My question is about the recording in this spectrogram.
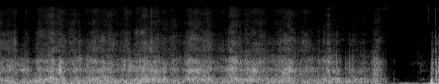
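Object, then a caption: Small cardboard box. Long white nails scratch the faces of a small printed LuLuLun Cleansing Balm cardboard box held in both hands. The result is a steady, low-heavy rough scratching that runs almost continuously, drops out briefly near the end, then returns with a short louder scrape.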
